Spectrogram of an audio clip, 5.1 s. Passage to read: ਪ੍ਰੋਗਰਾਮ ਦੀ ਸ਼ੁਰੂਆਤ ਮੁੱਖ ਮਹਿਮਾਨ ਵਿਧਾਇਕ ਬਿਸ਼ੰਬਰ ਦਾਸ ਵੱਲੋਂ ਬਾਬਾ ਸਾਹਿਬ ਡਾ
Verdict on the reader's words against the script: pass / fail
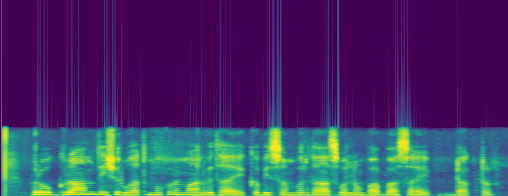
pass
